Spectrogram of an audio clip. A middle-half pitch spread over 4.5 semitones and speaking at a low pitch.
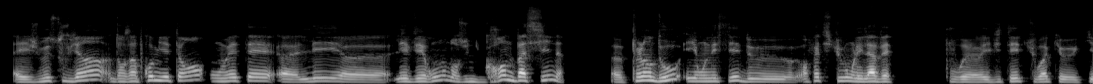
No: wide, 5.6 semitones; medium, 145 Hz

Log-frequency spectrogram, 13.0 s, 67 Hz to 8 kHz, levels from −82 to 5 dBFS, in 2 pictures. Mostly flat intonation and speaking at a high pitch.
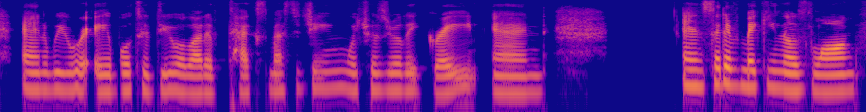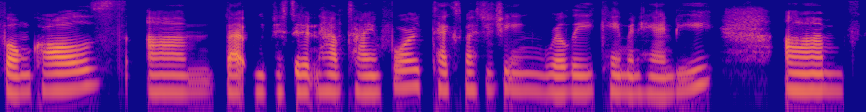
No: narrow, 2.1 semitones; medium, 175 Hz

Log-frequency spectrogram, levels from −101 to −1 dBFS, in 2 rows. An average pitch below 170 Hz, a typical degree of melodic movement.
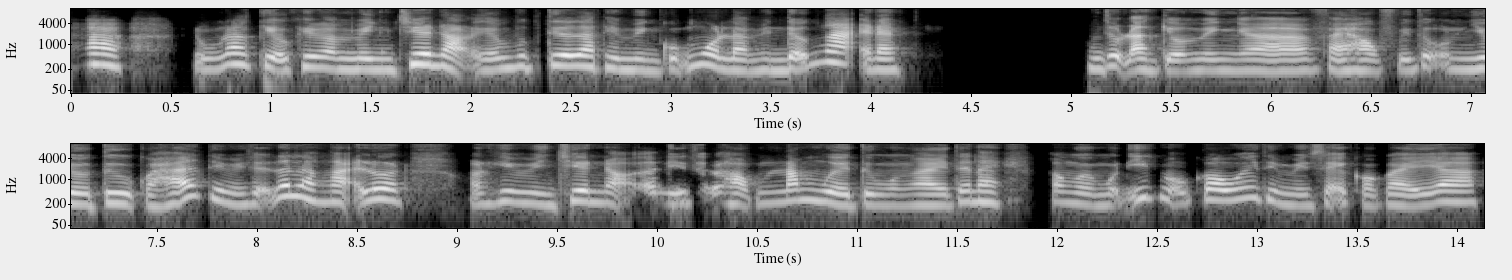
No: high, 215 Hz; average, 4.3 semitones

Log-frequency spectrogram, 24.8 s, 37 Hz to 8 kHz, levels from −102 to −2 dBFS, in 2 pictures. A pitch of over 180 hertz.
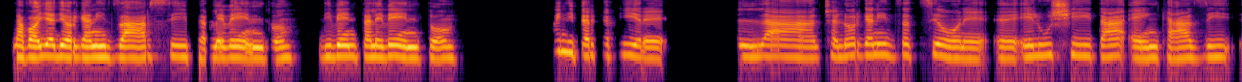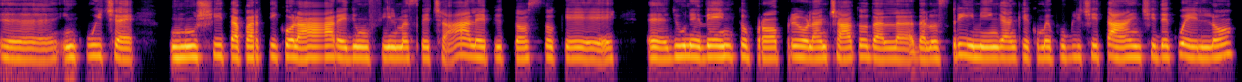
Yes: high, 190 Hz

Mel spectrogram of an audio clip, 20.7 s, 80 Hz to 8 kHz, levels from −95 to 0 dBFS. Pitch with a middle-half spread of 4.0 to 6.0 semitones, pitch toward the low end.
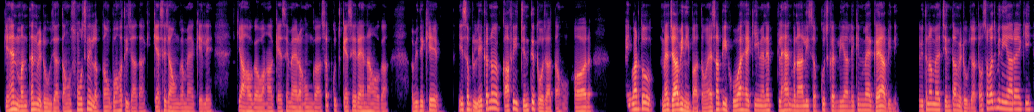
Yes: average, 5.0 semitones; low, 125 Hz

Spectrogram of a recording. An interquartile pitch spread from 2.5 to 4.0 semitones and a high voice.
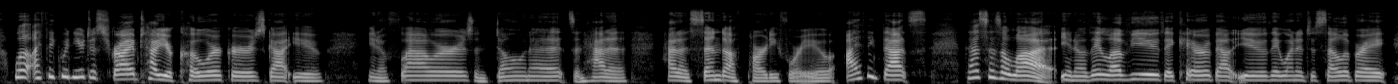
Yes: average, 3.7 semitones; high, 195 Hz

